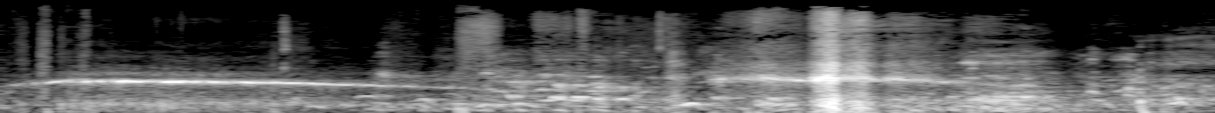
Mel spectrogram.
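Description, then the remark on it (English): A voice imitates the wind whistling past high dungeon windows, a long, thin whistle that slowly sinks in pitch, followed by a shorter whistle, while people laugh and chatter. “And when they went past one of these high windows from the dungeons, the wind would always whistle.”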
